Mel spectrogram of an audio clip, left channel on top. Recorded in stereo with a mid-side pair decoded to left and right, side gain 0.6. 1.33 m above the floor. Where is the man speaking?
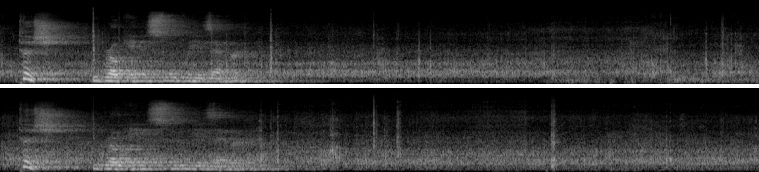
20° left, 1.2 m; by 2.5 s 45° left, 3 m.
